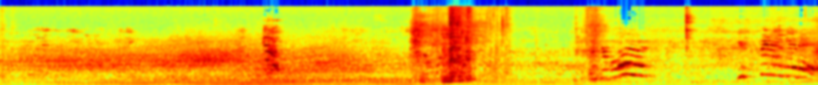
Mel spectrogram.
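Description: Sound of a played-back video clip: a steady rush of noise like running water for about five seconds, a sudden loud burst about five and a half seconds in, then short rising-and-falling voice cries.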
